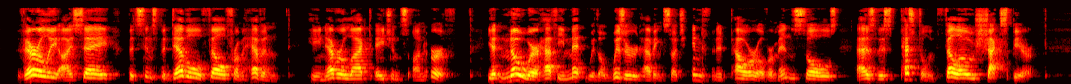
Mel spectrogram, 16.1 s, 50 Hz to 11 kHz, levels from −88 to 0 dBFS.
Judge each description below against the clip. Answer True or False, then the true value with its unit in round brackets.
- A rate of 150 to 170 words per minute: False (135 wpm)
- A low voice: False (240 Hz)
